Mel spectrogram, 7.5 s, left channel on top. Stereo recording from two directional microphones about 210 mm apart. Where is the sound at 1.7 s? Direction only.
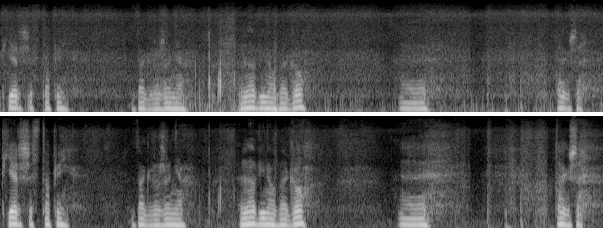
10° right (ahead or behind).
